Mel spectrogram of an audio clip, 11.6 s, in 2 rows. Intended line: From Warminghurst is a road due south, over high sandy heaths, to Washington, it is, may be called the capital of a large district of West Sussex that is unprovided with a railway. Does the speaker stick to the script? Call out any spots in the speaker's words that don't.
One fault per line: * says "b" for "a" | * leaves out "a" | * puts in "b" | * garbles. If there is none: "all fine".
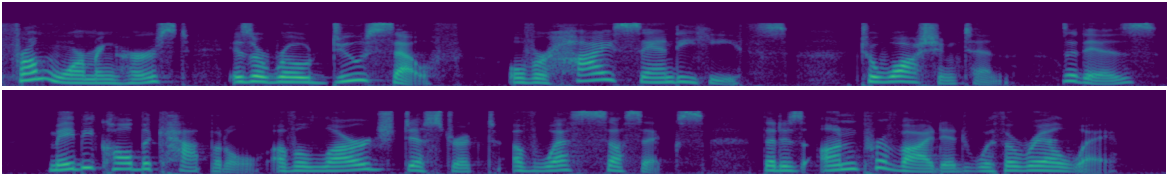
all fine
